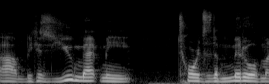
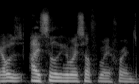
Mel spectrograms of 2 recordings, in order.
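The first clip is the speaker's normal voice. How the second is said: ordinary talk, nothing marked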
